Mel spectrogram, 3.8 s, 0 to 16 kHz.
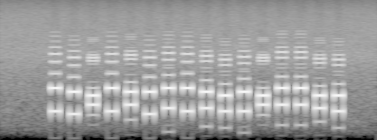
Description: DTMF, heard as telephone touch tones, dialled by machine, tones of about 100 ms. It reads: 62*60296845*##74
